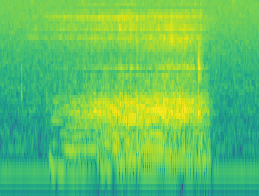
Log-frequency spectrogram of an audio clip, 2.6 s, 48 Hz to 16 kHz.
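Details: Adult woman snoring at night around 1:15 am, a nightly problem: a single rough, rattling snore on an indrawn breath lasting about 1.5 seconds against a quiet room hum.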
